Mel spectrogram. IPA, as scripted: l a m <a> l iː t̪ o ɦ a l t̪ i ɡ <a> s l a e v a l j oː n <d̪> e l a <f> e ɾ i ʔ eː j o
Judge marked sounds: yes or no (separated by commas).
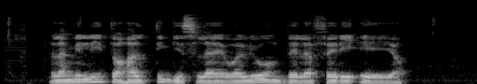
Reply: no, no, yes, yes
